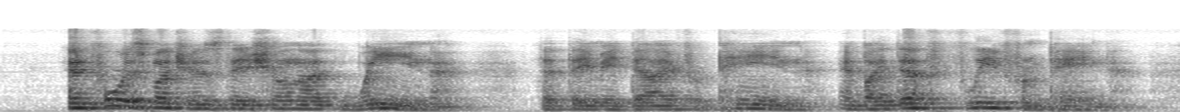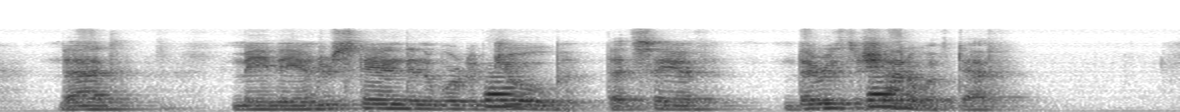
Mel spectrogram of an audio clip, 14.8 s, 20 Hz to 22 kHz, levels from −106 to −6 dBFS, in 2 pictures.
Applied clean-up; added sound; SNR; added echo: neural separator model SepFormer DNS4.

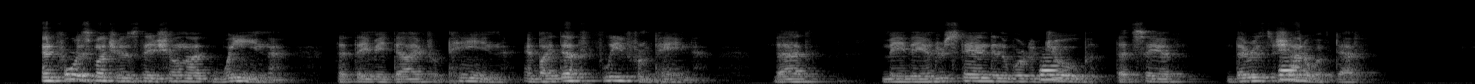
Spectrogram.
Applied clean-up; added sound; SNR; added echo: none; Brass instrument; -1 dB; reverberation time 0.6 s.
